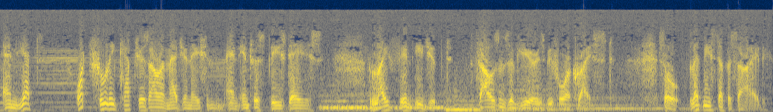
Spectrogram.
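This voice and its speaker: A man hosting a radio drama with theatrical, deliberate, scripted narration. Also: sits low, very animated. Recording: muffled old radio broadcast, music behind.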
